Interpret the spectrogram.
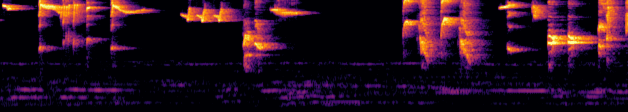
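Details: Orange-headed thrush delivering fast rolling song as a lure to get other birds singing: thin high whistles and buzzy bursts in groups separated by short silences, low hum in the background.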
